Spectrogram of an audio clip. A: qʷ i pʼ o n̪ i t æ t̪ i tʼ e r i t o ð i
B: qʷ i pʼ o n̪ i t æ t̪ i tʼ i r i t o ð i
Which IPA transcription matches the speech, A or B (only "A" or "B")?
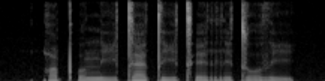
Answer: A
